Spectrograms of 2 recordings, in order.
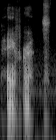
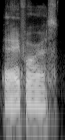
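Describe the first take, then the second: First: Breathy unvoiced whisper. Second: Said in the usual way. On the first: Shown as a demonstration. Host repeating his line to friends as a whisper.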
